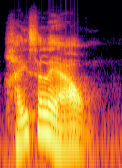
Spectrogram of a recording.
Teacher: L at the end of a syllable becomes O, so Rayssa Leal.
